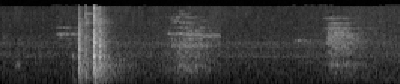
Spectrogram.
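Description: A key is handled up close: a sharp metallic rattle, then two softer, ringing jingles spaced about a second apart, with nothing else around them.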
